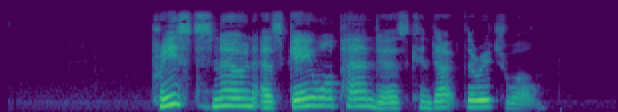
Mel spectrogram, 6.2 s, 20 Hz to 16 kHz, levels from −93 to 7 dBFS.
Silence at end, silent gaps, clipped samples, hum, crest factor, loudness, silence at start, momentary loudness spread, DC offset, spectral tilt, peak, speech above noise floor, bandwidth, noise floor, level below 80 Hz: 0.85 s; none; under 0.1%; none; 16 dB; -27 LUFS; 1.55 s; 12 LU; under 0.1%; -4 dB/octave; -12 dBFS; 57 dB; 10.5 kHz; -84 dBFS; -84 dBFS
